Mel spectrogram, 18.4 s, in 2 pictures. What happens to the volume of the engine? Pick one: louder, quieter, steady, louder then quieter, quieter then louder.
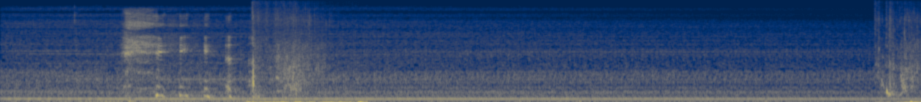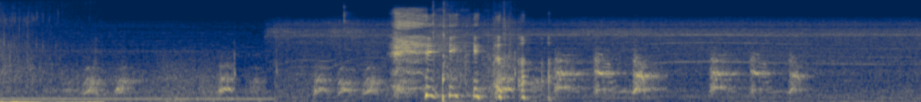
quieter.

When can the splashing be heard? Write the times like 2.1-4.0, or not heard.
2.5-3.5, 8.8-10.1, 13.5-14.3.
